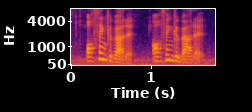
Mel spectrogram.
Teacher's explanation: i'm really just making one sound and it's the dark sound of the dark l my tongue tip is here touching the back of the bottom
